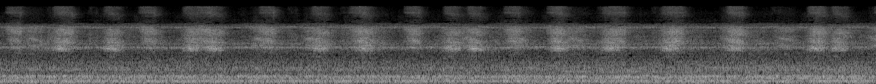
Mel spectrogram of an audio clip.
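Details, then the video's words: Woodland crickets at night, September 2, 2023, phone and stereo microphone recording; evenly spaced high chirp pulses roughly every half second, several callers overlapping, with a faint low drone underneath. "Crickets in the woods at night"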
